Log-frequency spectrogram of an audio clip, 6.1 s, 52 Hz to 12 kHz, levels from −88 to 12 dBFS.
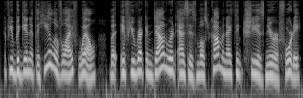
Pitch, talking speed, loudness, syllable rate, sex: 205 Hz, 235 wpm, -18 LUFS, 5.4 syllables/s, female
